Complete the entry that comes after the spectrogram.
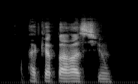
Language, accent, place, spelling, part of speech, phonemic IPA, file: French, France, Lyon, accaparassions, verb, /a.ka.pa.ʁa.sjɔ̃/, LL-Q150 (fra)-accaparassions.wav
- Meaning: first-person plural imperfect subjunctive of accaparer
